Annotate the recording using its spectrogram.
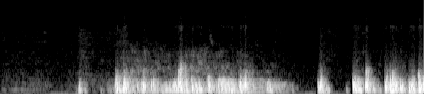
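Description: Indistinct, muffled talking over a voice call, starting about a second in and breaking off briefly near three seconds. The words cannot be made out.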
